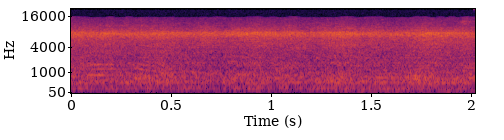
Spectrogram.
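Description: Express passenger train pulling out of a station, heard from the open coach doorway: a steady running noise of the coaches and wheels on the rails.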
